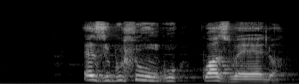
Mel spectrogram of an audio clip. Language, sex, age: Zulu, male, 22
